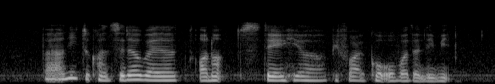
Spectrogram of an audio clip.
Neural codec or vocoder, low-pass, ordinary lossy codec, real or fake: none; 7.2 kHz; none; real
